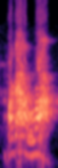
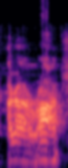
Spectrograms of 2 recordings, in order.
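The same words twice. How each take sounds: First: High, loud burst of surprise; astonished shout. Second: Said in the usual way. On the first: Real, not acted. Gamer receiving a rock, astonished shout. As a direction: exclaim in amazed disbelief.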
